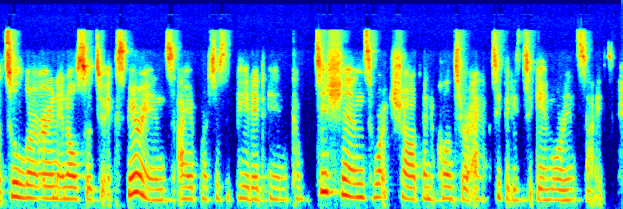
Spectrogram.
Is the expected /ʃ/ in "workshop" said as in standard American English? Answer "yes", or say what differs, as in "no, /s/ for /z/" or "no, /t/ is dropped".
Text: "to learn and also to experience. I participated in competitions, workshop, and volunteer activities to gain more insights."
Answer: yes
